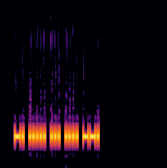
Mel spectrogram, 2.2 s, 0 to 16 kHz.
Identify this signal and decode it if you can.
Morse code, heard as a keyed tone, about 51 wpm, 700 Hz. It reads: N5SHG
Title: USA Call Signs - 5 Characters - 50wpm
